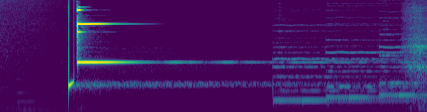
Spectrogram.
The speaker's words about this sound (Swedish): Och nu, så fort telefonen plingar så hoppas jag att det är han.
